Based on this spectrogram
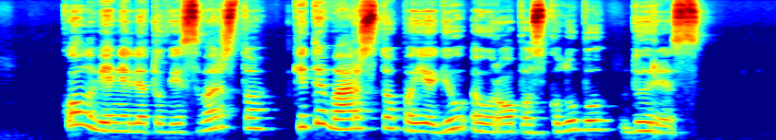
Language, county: Lithuanian, Panevėžys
